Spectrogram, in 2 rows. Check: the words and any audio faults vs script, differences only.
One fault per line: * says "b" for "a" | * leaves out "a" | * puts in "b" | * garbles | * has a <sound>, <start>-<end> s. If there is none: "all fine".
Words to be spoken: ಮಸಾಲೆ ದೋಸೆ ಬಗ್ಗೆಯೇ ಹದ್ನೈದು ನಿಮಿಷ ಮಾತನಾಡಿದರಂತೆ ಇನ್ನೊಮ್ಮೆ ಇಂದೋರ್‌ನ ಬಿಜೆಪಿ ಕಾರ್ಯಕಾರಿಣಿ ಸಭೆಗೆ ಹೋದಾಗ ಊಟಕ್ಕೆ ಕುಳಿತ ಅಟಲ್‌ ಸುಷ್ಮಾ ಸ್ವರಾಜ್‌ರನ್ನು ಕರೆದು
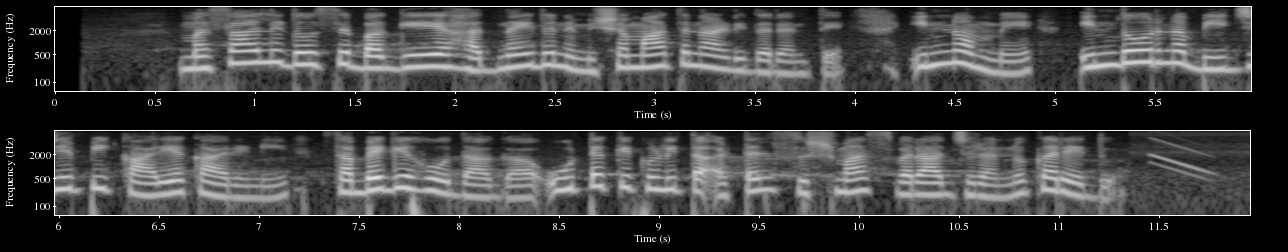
* has a chirp, 11.4-11.8 s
